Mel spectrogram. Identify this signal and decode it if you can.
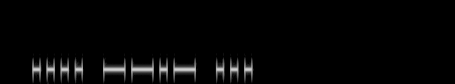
Morse code, heard as a keyed tone, about 17 wpm, 700 Hz. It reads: HQS
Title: USA Call Sign Postfixes - 3 Letters 17wpm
